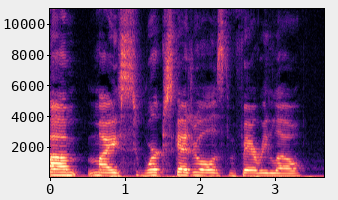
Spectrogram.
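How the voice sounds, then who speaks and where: The room echo is audible. A woman's voice is heard in it. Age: 60s. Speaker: knitting podcaster. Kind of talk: casual chat. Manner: halting.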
